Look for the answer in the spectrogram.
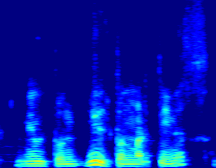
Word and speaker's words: Milton Martinez: I'm your host, Milton Milton Martinez. That's how you say it in Spanish.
